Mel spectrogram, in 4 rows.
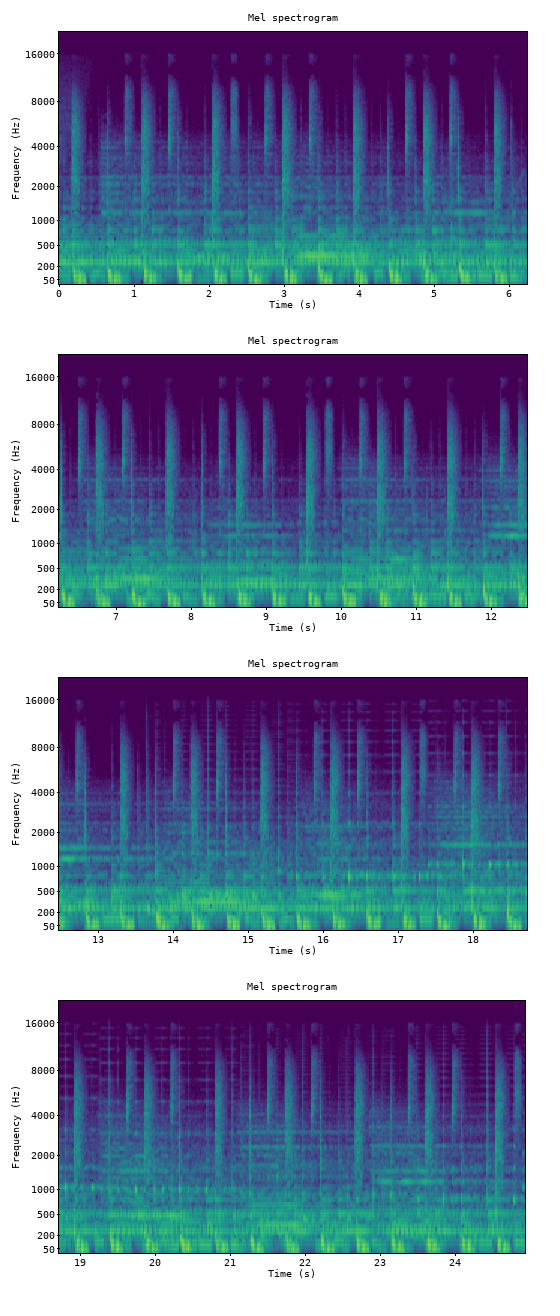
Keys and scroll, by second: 11.0 F3, 19.1 shift+Page_Up, 22.0 c, 23.4 shift+F2, 23.7 Escape.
